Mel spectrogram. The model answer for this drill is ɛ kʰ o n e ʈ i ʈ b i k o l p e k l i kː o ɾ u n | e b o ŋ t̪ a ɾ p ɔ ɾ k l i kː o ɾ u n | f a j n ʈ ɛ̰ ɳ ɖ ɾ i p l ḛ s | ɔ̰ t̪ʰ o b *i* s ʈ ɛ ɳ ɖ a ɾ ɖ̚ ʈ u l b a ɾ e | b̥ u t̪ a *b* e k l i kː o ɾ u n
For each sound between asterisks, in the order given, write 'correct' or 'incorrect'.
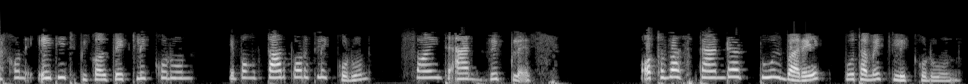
incorrect, incorrect

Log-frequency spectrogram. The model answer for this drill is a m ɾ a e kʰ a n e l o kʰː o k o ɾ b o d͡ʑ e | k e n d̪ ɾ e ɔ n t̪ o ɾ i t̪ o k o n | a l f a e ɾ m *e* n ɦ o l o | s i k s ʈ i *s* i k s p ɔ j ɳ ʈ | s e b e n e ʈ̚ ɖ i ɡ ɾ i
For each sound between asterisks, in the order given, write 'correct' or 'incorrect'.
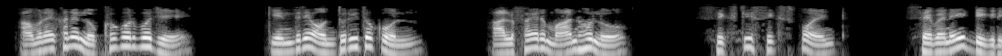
incorrect, correct

